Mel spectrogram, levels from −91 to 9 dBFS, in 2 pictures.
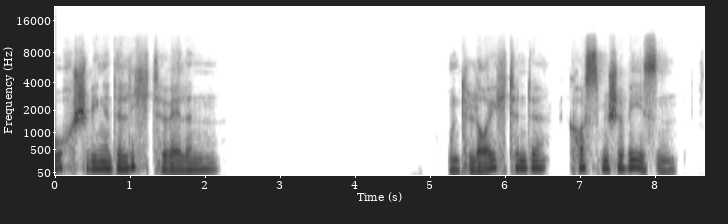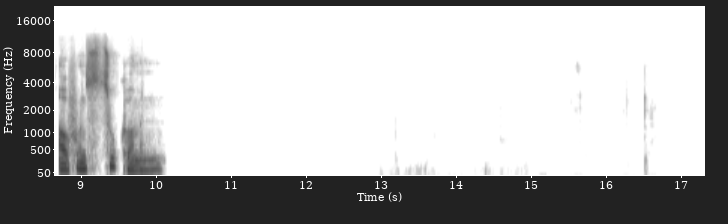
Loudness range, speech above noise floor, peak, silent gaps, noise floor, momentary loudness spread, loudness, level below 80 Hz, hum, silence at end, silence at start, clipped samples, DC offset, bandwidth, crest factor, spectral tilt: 13 LU; 62 dB; -6 dBFS; none; -85 dBFS; 14 LU; -23 LUFS; -44 dBFS; none; 7.25 s; 0 s; under 0.1%; under 0.1%; 11.5 kHz; 22 dB; -4.5 dB/octave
